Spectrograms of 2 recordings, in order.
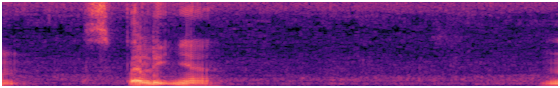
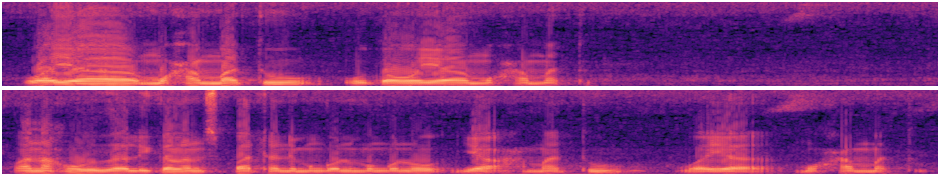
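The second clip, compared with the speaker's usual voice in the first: kitab recitation; 4 dB louder than usual. Acted. Teacher reading the next prohibition from the text, projected kitab recitation. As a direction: recite the Arabic and Javanese gloss with stretched phrase starts.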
